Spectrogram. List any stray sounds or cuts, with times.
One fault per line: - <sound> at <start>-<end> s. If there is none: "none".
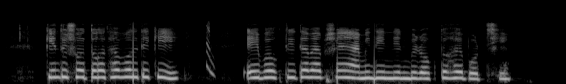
- chirp at 2.1-2.2 s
